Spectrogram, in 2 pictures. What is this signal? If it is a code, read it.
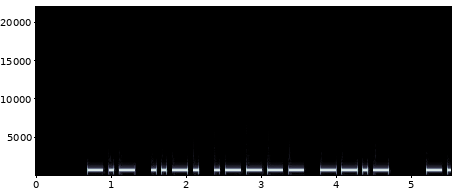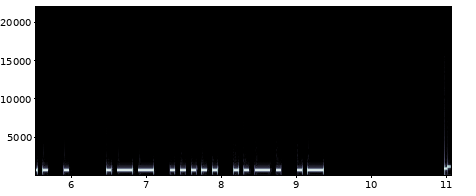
Morse code, heard as a keyed tone, about 17 wpm, 700 Hz. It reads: KF1Q DE W5FA
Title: USA Callsign DE Callsign - 4 Characters - 17wpm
